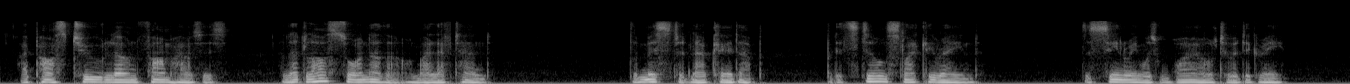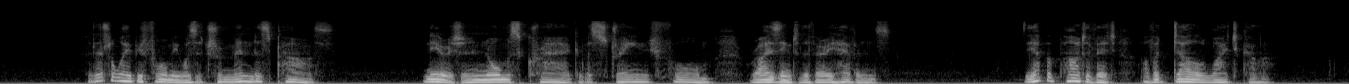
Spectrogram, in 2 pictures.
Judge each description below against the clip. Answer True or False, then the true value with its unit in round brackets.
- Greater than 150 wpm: False (140 wpm)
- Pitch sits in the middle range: False (100 Hz)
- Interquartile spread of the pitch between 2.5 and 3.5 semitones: True (3.1 semitones)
